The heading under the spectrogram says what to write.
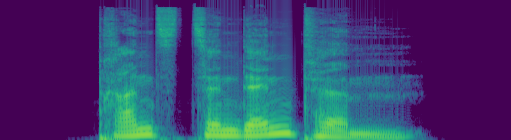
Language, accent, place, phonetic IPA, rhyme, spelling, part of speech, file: German, Germany, Berlin, [ˌtʁanst͡sɛnˈdɛntəm], -ɛntəm, transzendentem, adjective, De-transzendentem.ogg
- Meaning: strong dative masculine/neuter singular of transzendent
